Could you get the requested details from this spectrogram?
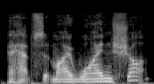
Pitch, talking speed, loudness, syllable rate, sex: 125 Hz, 195 wpm, -16 LUFS, 4.3 syllables/s, male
